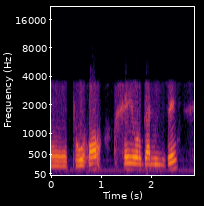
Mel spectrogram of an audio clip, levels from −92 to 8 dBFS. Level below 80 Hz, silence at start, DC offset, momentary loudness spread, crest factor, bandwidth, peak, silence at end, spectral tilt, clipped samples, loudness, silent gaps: -74 dBFS; 0 s; under 0.1%; 10 LU; 14 dB; 3.8 kHz; -10 dBFS; 0.35 s; -8.5 dB/octave; under 0.1%; -24 LUFS; none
